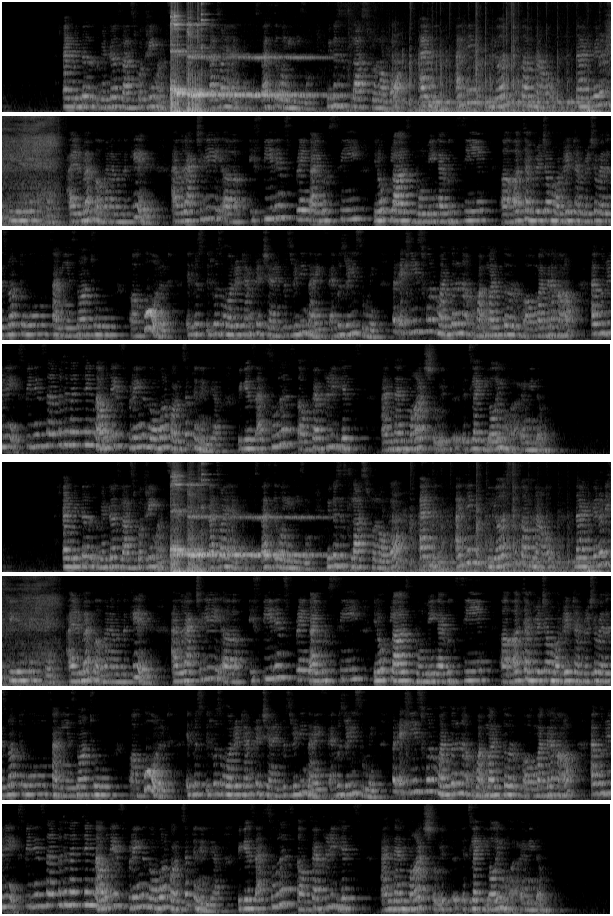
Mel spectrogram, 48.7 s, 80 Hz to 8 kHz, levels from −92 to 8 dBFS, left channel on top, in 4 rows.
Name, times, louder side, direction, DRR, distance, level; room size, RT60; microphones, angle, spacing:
voice 1, 1.2-3.4 4.1-6.2 6.5-11.1 11.4-15.2 15.6-21.9 22.1-26.6 26.9-27.7 28.0-31.9 32.2-35.8 36.1-41.0 41.3-43.6 44.1-47.4, right 2 dB, 90° right, -4 dB, 0.5 m, -40 dB
sound 1, 3.1-6.6 6.9-7.0 7.6-13.3, left 2 dB, 70° left, 0.3 m, -35 dB
2.4 x 2.1 x 2.5 m, 0.73 s
head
